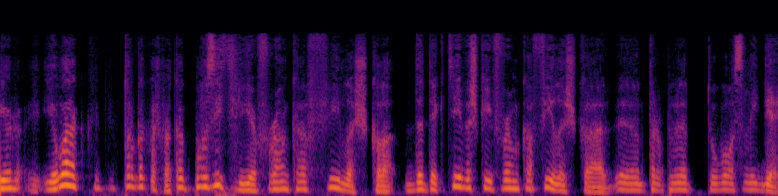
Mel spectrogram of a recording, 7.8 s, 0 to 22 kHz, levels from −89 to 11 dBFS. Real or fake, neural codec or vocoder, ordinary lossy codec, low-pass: fake; codec, 16 kHz in and 24 kHz out, 0.4 kbps, LongCat-Audio-Codec, fine tuned four codebook decoder; MP3, 48 kbps; 10.8 kHz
